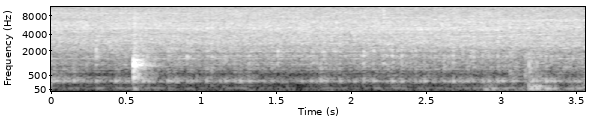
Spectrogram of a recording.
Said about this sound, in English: you can see all that water running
